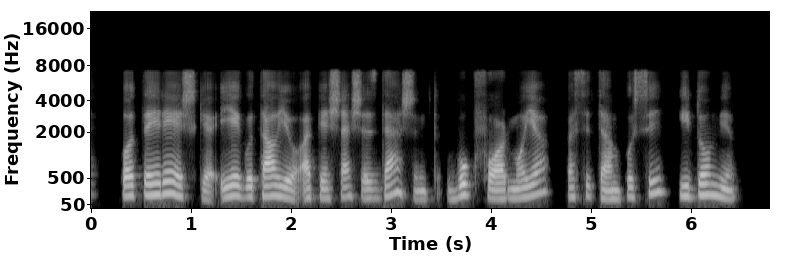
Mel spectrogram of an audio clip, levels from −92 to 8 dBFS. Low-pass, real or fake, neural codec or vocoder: 7.2 kHz; fake; codec, 16 kHz, about 1 kbps, DyCAST, with the encoder's durations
